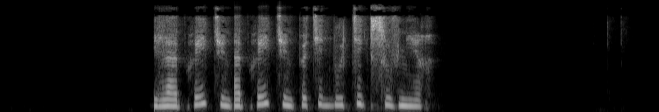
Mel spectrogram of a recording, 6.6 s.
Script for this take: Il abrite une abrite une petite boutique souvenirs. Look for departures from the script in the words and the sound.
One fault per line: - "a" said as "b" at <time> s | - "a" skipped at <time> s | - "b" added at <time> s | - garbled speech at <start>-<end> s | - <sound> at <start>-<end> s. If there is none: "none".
none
